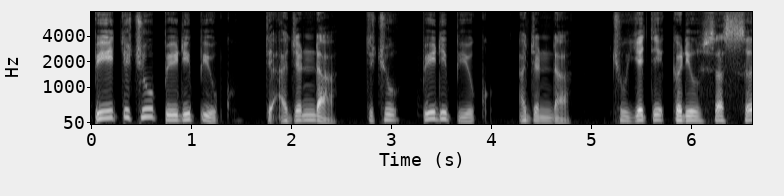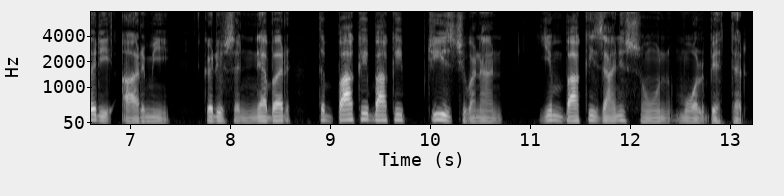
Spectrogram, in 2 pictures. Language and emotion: Kashmiri, neutral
